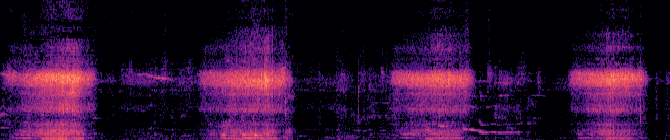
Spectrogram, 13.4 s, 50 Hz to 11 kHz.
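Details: Person snoring while sleeping: four long, harsh, whistly snores at about 16 breaths a minute, evenly spaced.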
